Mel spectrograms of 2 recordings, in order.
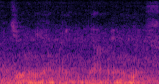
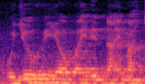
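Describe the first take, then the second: First: It is said in a soft, quiet voice. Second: It is said in a clearly audible voice.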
